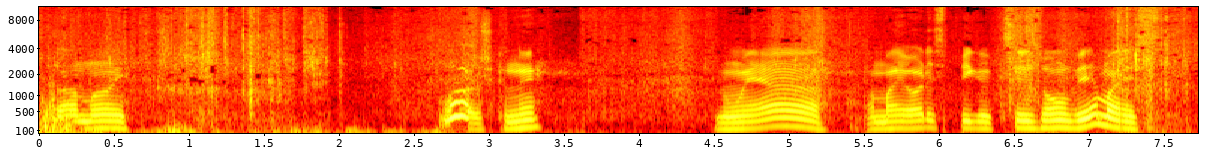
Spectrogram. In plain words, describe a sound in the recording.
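Dry corn leaves rustle and crackle as a hand brushes through them.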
